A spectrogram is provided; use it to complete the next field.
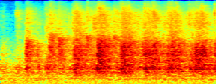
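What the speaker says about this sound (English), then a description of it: "Please also join your hands to applaud the entire team from Axis Young Bankers Program" An audience at a convocation ceremony for a young bankers program applauds steadily, a dense wash of many hands clapping at close range that swells slightly and holds for the full stretch with no talk over it.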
